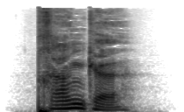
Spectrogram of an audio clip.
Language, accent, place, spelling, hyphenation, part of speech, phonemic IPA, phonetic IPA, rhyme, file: German, Germany, Berlin, Pranke, Pran‧ke, noun, /praŋkə/, [ˈpʰʁ̥äŋ.kə], -aŋkə, De-Pranke.ogg
- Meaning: 1. paw of a large predator, especially felines 2. large, coarse hand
